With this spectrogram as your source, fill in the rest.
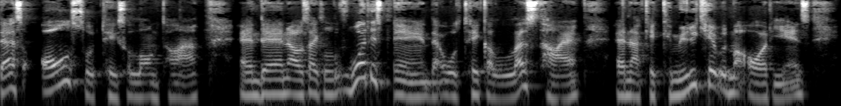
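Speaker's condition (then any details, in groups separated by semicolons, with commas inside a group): No condition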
